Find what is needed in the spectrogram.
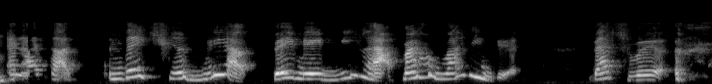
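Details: Adult woman with congenital dysarthria from cerebral palsy, born with the condition in 1956; real, spontaneous speech; finding: dysarthria (cerebral palsy).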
